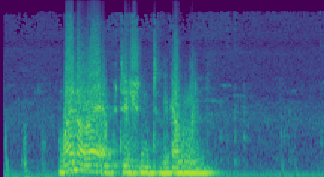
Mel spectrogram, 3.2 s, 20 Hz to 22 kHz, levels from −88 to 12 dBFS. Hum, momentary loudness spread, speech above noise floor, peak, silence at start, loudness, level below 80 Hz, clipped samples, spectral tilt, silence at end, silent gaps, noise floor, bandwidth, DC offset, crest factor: none; 10 LU; 28 dB; 0 dBFS; 0.05 s; -5 LUFS; -32 dBFS; 2%; -6 dB/octave; 1 s; none; -32 dBFS; 15.5 kHz; under 0.1%; 8 dB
